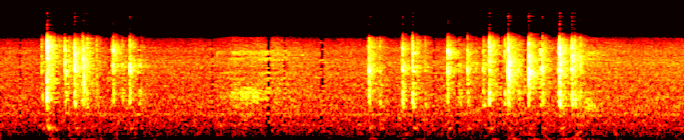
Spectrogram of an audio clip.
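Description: Typing on a computer keyboard: two quick runs of keystrokes, the first about half a second in and the second from about three and a half to six seconds in.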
